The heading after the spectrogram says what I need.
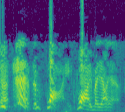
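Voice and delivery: tearful fury at the operator; outraged protest. Acted. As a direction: demand an answer, near tears.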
